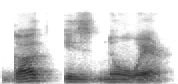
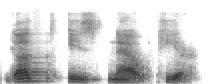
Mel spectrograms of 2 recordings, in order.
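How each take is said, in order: First: The last part is said as one word. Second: The last part is split into two words. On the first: God does not exist anywhere. "We can read it like this" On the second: God is present at this moment. "we divided them differently"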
